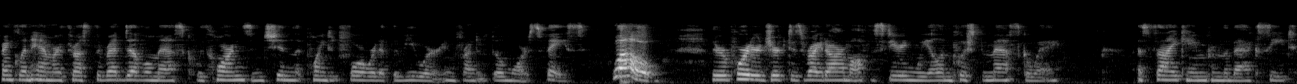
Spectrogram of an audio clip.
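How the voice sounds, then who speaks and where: Intonation stays fairly even at a moderate pace. Noticeable background noise runs behind it. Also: woman. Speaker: amateur audiobook reader. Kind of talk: horror short story reading.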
